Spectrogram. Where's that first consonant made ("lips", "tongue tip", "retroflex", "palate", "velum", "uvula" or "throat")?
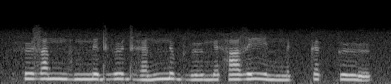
throat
